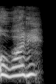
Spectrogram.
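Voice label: Voice finish, Japanese; saki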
